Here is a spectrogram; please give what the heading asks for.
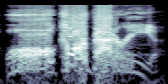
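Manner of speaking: gasp, then loud exclamation; high, loud burst of excitement; excited discovery. Real, not acted. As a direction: shout it out on finding the prize. Startled find of needed item.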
